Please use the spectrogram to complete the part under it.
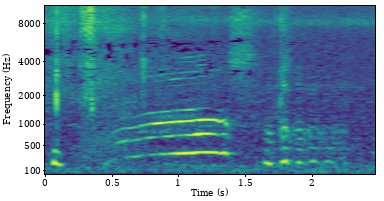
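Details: Sick goat with an infected navel and stiff legs, one smooth, steady, slightly wavering bleat of about one second, with people talking quietly before and after.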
